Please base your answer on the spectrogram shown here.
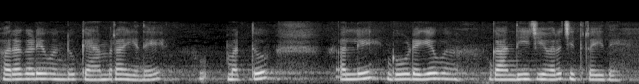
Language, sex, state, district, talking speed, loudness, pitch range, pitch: Kannada, female, Karnataka, Bidar, 85 wpm, -15 LUFS, 230-255 Hz, 240 Hz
